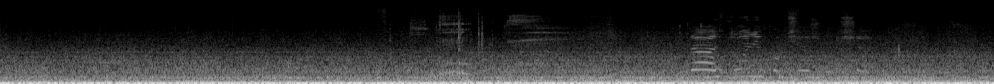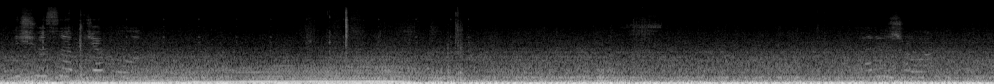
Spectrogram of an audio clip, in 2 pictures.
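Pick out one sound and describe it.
Traffic rushes past nearby.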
